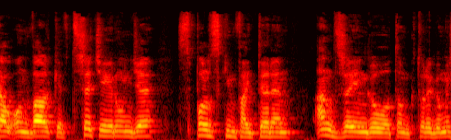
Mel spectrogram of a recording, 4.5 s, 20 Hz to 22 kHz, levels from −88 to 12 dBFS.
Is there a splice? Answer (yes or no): no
